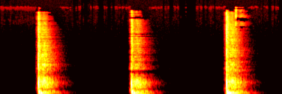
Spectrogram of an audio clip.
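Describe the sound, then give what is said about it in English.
Three slow, evenly spaced taps of a long fingernail against glass, each a short hard click with a slight dull body, with silence between them and no voices. “Tap, tap, tap. He kept doing it. Slowly, with a long fingernail against the glass.”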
